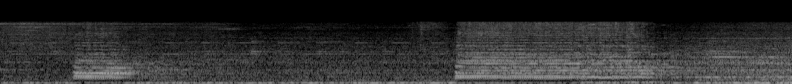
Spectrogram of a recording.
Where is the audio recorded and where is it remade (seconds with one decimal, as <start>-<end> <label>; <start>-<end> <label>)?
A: 0.0-5.8 recorded; 5.8-6.7 remade; 6.7-7.9 recorded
